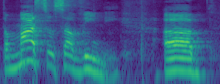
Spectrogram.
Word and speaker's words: Tommaso Salvini: I was in Rome for like a week, so I think my pronunciation is Tommaso Salvini.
